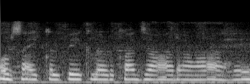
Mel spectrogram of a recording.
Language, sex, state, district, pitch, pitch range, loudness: Hindi, female, Chandigarh, Chandigarh, 225 Hz, 215-230 Hz, -17 LUFS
